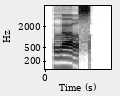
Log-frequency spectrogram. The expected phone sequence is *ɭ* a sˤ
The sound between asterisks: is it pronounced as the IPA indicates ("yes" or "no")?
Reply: no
